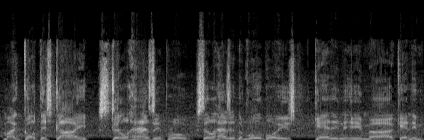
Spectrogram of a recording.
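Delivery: hyped-up commentary yell; excited shout. Real, not acted. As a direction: shout it out, thrilled. Caster hyped by big finish.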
